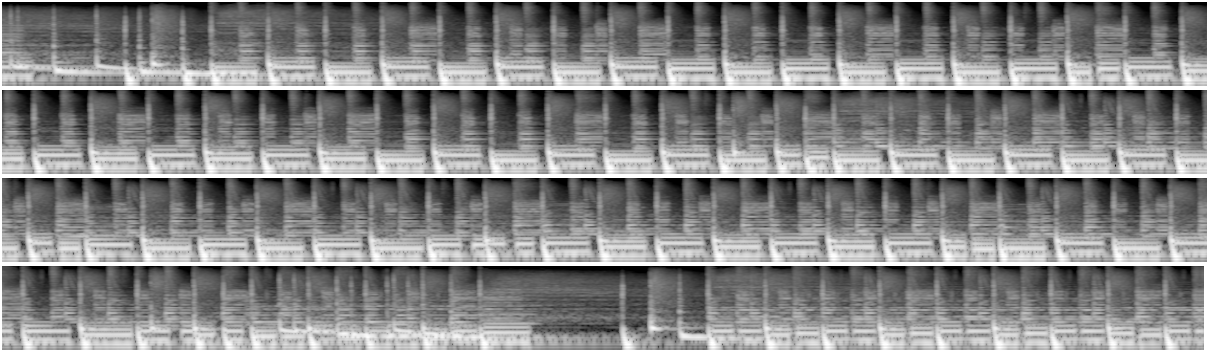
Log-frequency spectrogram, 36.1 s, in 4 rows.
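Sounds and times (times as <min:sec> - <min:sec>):
Yamaha PSR SX600 keyboard accompaniment style: 0:00.0 - 0:00.8, 0:01.6 - 0:36.1.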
